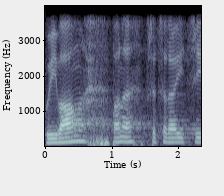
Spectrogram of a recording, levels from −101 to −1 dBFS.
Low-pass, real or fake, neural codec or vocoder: 3.6 kHz; real; none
